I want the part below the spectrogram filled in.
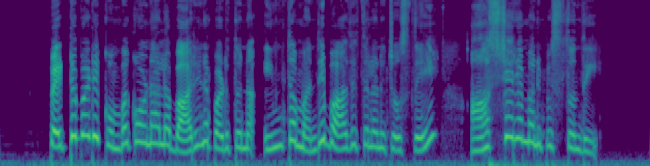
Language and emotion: Telugu, surprised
